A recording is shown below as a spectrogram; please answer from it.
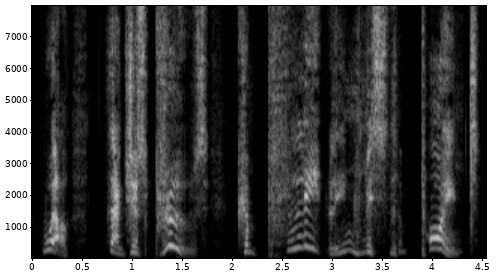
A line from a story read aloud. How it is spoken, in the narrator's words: he spluttered, looking thunderstruck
